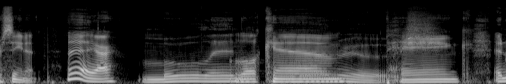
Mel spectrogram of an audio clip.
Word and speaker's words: Moulin: I think we have to watch Moulin Rouge.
